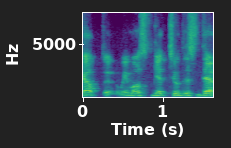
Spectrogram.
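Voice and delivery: put-on heavy high Russian accent. Recounting a submarine film scene, quoting the first lieutenant in Sam Neill's thick Russian accent. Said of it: "crazy Scottish thick accent".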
